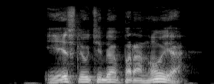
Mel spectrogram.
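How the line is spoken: Muttered, retired man. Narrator (Russian): пробурчал отставник

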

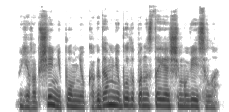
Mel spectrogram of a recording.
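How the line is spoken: Muttering. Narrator (Russian): пробормотала я

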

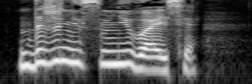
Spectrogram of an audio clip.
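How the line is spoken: Chuckling. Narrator (Russian): хохотнула я

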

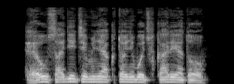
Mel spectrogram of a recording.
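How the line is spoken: Irritated. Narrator (Russian): раздраженно произнес он

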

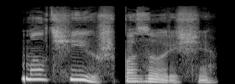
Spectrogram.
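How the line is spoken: Heavy sigh. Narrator (Russian): тяжко вздохнула Кайлана

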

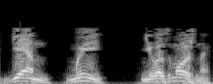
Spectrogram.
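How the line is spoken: Shouting. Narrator (Russian): кричал Лон

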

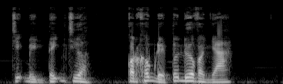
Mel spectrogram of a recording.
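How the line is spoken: Shouted. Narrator (Vietnamese): Thành quát lên

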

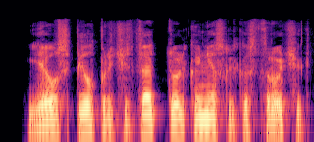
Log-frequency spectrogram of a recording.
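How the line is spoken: Quiet reply. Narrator (Russian): тихо отвечаю я

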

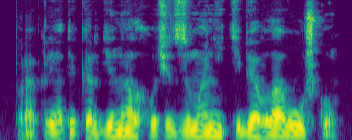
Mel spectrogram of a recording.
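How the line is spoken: Fat man muttering. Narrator (Russian): Толстяк пробурчал

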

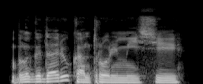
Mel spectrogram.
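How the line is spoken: Formal tone. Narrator (Russian): официальным тоном ответил командир Льюис

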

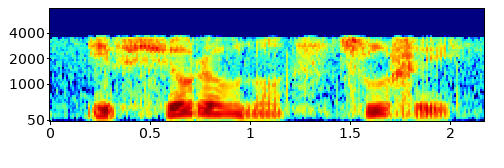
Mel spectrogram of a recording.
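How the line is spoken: Said softly. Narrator (Russian): мягко сказал Кацуба

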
